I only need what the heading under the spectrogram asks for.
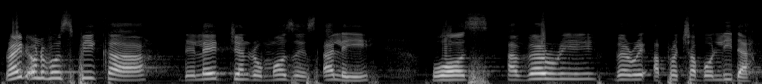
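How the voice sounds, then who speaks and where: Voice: mid-range voice, unhurried, clean tone. A member of parliament with a Ugandan accent, telling a formal tribute in a narrative way. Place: large parliamentary chamber. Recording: echoey hall with long reverb.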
